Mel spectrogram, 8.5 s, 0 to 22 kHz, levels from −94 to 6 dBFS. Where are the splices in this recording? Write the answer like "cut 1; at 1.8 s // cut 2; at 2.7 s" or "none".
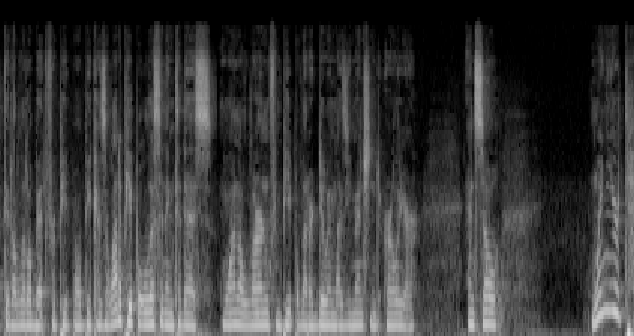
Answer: cut 1; at 2.9 s // cut 2; at 4.5 s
